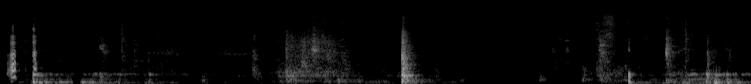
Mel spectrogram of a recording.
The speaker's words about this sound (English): I gotta close the office door. Okay, close the office door.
